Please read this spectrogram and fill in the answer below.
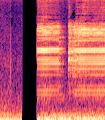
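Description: Incoming-order alert of the Gojek GoPartner driver app sounding from a phone mounted in a car, signalling that a new booking has just been assigned. A steady, buzzer-like pitched tone sets in just under a second in and keeps going over the low rumble of the car cabin.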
